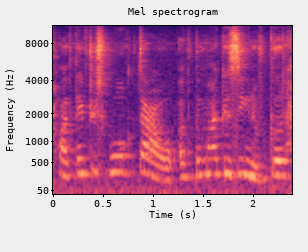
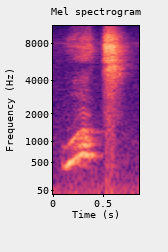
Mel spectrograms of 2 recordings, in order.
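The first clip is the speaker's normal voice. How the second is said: shocked what; 6 dB louder than usual. Acted. Outraged at tramp's moan.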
